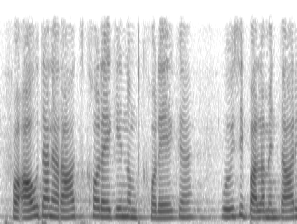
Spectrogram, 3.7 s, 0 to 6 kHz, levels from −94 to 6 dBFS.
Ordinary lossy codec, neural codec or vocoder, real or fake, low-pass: none; codec, 16 kHz in and 24 kHz out, 1 kbps, XY-Tokenizer; fake; 5.4 kHz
